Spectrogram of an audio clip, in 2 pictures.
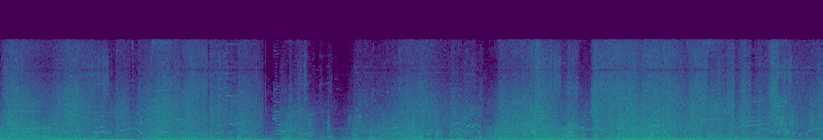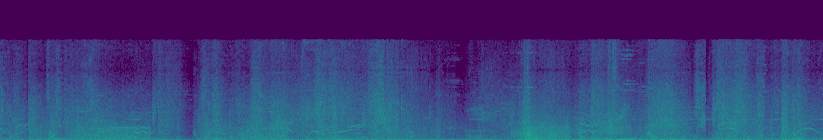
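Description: Spells and weapon blows crash and clang in a fast fantasy battle.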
